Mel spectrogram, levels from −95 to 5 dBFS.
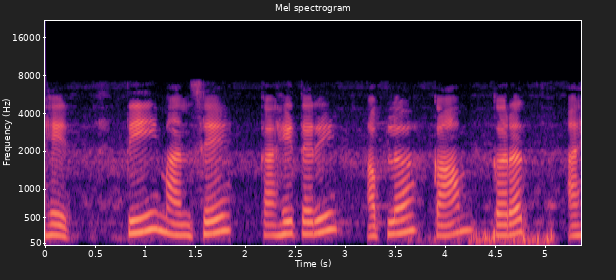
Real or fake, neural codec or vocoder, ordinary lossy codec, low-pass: real; none; none; 7.2 kHz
